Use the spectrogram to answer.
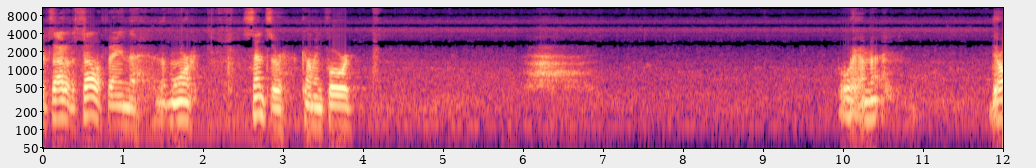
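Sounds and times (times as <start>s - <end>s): man sniffing: 6.0s - 7.0s.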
